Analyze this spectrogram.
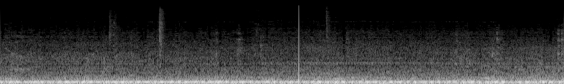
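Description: A vehicle's engine rumbles steadily from inside as it drives along a road.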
